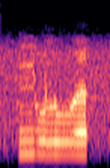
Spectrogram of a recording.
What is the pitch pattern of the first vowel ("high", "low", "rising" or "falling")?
low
